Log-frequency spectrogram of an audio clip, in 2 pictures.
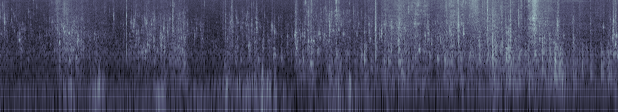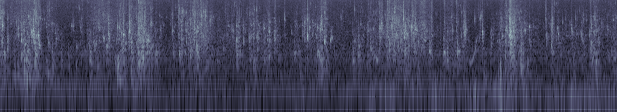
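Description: Water rushing and splashing irregularly against the hull of a small wooden sailboat under way, with wind rumbling on the microphone.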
